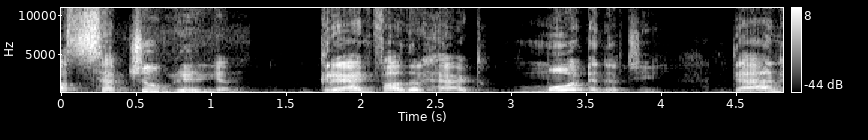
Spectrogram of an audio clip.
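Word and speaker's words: septuagenarian: Pronunciation क्या है? सेप्टुजेनेरियन।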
